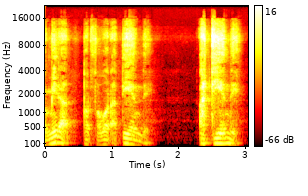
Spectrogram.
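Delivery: quiet confiding plea; hushed urging. Pretend. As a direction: lean in and murmur it earnestly. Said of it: "Algo que te está diciendo".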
